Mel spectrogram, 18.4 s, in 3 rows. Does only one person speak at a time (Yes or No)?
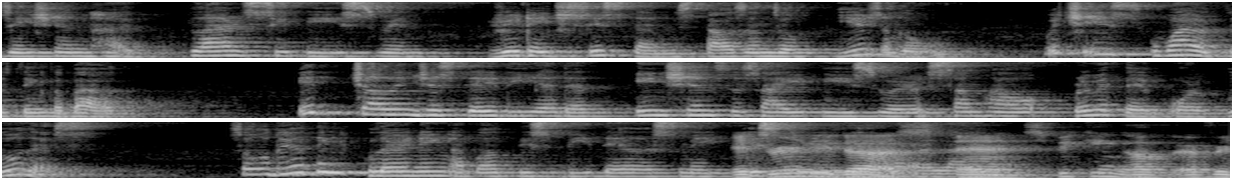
No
